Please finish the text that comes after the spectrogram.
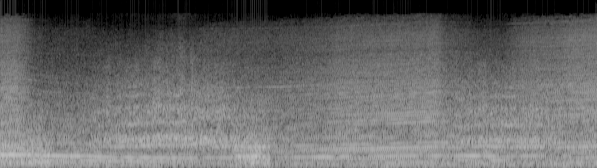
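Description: Racing car engine in Assetto Corsa during an online street race, a fairly quiet sustained drone that dips and bogs down around the middle before pulling steadily again.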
